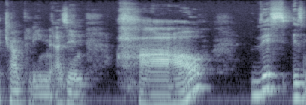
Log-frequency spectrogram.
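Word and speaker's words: 好: The second character in our word ni hao, the second character here is hao. Hao has a third tone.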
